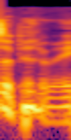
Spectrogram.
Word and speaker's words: epitome: We play this game where Dakota mispronounces words he's read, and I try to pretend. Did you mean epitome? What? I said no. The epitome. Am I the only one? I'm looking around. It's epitome. Yeah.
